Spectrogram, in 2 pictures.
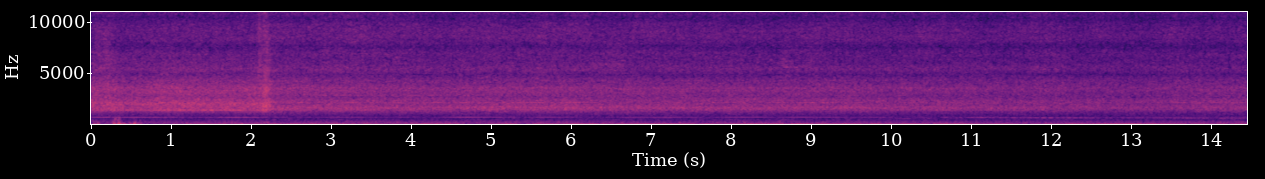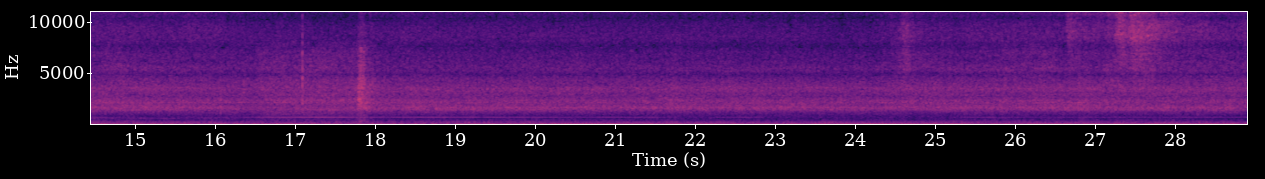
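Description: Steady low outdoor rumble with a faint, steady mid-pitched hum and a single faint click about two-thirds of the way through.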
